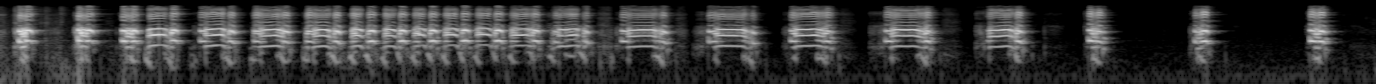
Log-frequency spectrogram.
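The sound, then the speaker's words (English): A goose call blown in quick, clipped spit notes to geese coming in: a fast flurry of short honks that slows into evenly spaced single toots with a slight hiccup break, clear with no talking. “If I can start, if they're coming in, then all of a sudden they start getting a little excited, I'll give them a little spit with a little hiccup to it.”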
